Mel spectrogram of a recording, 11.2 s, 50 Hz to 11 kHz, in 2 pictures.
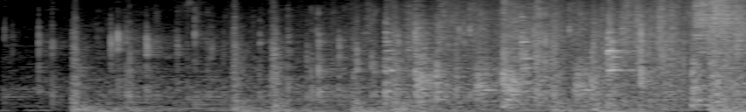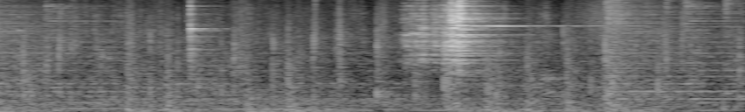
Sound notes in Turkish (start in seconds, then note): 0.0 Ayak sesleri; 8.6 Kılıç çekme sesi; 10.3 Müzik - Gerilim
